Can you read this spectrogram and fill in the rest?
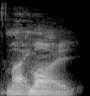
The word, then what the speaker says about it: Mai: I don't know if I'll get the pronunciation right, but it's Mai. Is that how to pronounce it? – Mai. – Mai.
